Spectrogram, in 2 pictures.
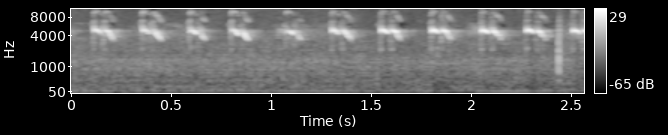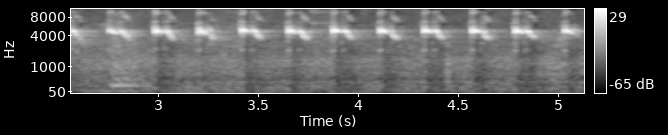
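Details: ['Young black francolin giving rapid, piercing peeps, roughly four per second and about twenty-one in total, with a single sharp click and a brief low thump partway through.']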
